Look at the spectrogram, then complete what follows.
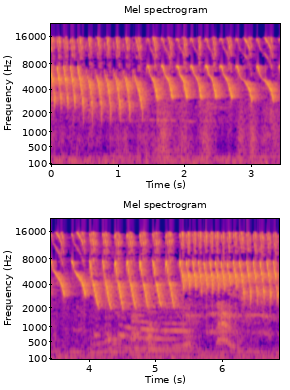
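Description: Domestic canary singing a continuous song of rapid trills, each note a quick downward sweep. The trill slows and drops lower in the middle, then speeds up again near the end.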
